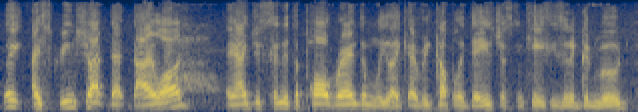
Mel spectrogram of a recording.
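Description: A man's voice: lowish voice, a little fast. A man co-hosting a talk show, telling stories in a casual, teasing banter. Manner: teasing storyteller. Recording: muffled lo-fi live stream audio.

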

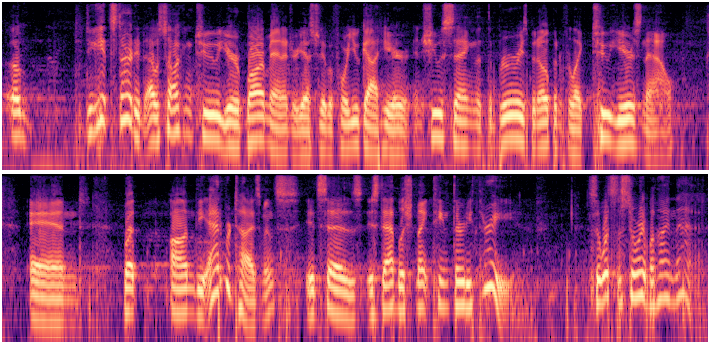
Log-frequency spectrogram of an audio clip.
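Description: A man hosting a casual interview, asking relaxed questions with a few fillers. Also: medium pitch, a little fast. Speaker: interviewer, host. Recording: slightly dull recording with faint ambient noise.

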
